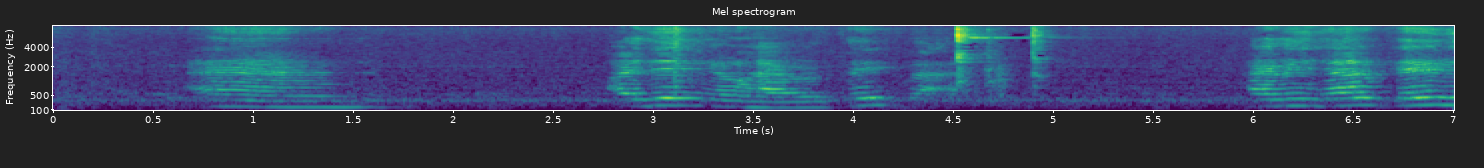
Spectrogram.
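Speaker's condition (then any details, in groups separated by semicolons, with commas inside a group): Cerebral palsy; cannot walk, uses wheelchair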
